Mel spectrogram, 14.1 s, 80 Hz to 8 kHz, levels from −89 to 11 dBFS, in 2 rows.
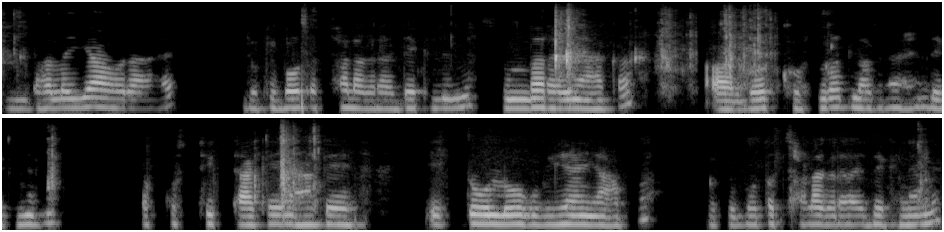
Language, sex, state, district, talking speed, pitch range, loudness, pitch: Hindi, female, Bihar, Purnia, 190 wpm, 180-195 Hz, -26 LUFS, 190 Hz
